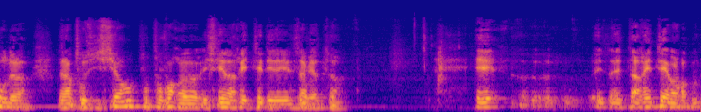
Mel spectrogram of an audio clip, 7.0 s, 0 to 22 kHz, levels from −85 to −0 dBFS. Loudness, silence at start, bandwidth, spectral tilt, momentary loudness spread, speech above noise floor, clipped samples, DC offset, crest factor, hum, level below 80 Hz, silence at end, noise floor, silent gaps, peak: -21 LUFS; 0 s; 12.5 kHz; -6 dB/octave; 16 LU; 34 dB; under 0.1%; under 0.1%; 20 dB; none; -54 dBFS; 0 s; -56 dBFS; none; -4 dBFS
